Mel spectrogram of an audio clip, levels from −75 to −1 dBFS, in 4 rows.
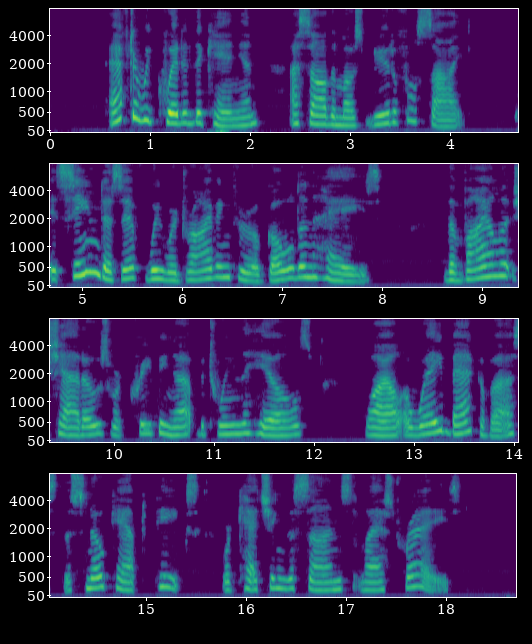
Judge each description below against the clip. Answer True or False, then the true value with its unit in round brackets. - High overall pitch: True (215 Hz)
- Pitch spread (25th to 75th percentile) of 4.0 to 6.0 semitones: True (4.3 semitones)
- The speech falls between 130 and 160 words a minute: True (150 wpm)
